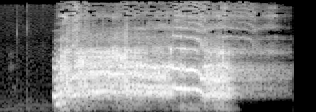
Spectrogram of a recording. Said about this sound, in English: All right, so you all see this thing. As it rears back, it gives this otherworldly shriek.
